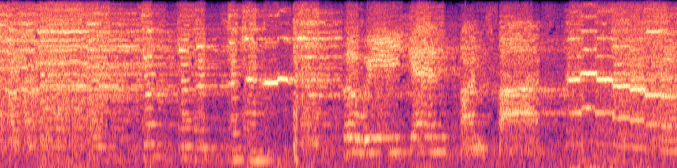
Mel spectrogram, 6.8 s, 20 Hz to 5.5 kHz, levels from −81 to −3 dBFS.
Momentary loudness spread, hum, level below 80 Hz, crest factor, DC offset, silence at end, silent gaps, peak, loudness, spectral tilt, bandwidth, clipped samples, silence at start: 7 LU; none; -38 dBFS; 6 dB; under 0.1%; 0 s; none; 0 dBFS; -4 LUFS; -2.5 dB/octave; 5.4 kHz; 6%; 0 s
